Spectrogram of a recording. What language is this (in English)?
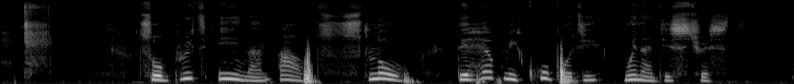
Nigerian Pidgin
